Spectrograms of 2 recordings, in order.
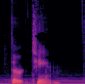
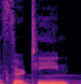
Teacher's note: the suffix teen has a long, stretched out E sound. When you say it, the corners of your mouth should pull back into a wide smile.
